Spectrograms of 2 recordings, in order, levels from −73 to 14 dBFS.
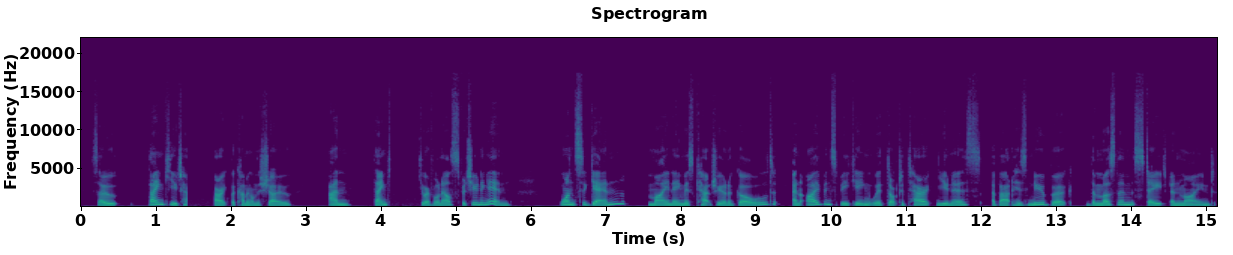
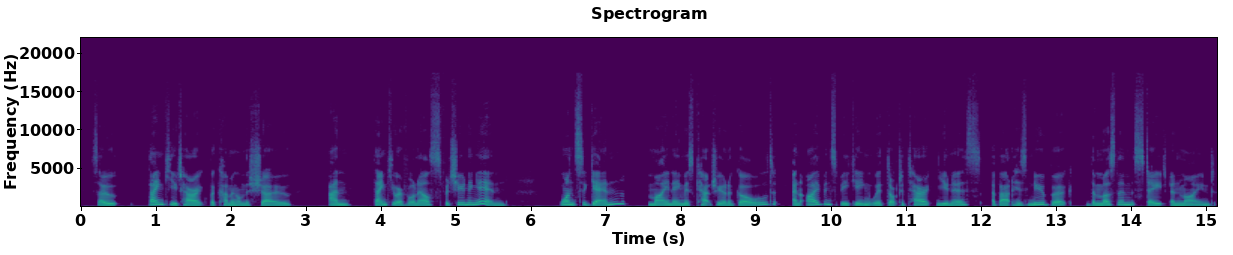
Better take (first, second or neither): second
